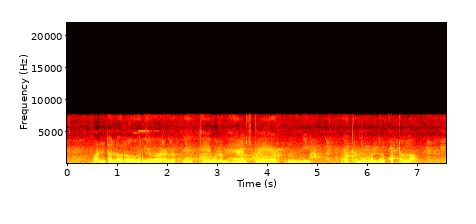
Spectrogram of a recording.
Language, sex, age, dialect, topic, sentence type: Telugu, male, 18-24, Southern, agriculture, question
